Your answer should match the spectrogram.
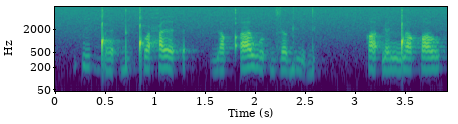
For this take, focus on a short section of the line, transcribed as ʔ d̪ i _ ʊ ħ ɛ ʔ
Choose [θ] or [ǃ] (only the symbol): ǃ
